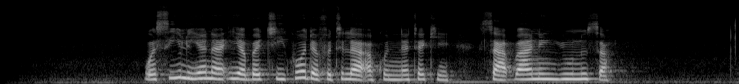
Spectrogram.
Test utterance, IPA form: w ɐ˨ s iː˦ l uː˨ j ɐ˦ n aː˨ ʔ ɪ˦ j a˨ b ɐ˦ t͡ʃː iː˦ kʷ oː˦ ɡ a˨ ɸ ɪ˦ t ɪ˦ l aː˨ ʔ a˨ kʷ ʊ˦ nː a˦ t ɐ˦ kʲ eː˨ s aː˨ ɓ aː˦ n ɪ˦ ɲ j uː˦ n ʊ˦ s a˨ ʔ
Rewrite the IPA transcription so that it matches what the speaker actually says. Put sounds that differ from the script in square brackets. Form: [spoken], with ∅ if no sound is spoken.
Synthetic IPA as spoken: w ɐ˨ s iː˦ l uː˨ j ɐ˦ n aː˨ ʔ ɪ˦ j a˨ b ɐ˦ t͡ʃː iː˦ kʷ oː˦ [d] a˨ ɸ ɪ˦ t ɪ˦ l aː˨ ʔ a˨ kʷ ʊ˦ nː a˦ t ɐ˦ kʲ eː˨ s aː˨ ɓ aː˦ n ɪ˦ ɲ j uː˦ n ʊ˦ s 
